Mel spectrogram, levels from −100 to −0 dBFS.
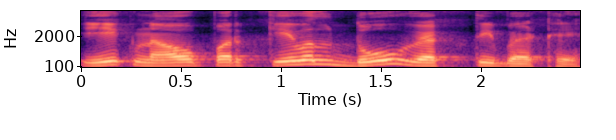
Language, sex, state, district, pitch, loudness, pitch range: Hindi, male, Rajasthan, Bikaner, 155 Hz, -15 LUFS, 150-170 Hz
